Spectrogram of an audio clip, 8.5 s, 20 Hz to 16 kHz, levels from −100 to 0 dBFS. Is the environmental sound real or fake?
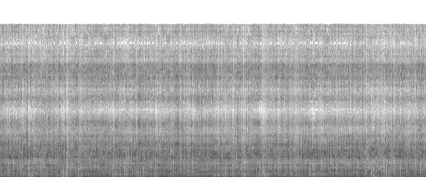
fake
